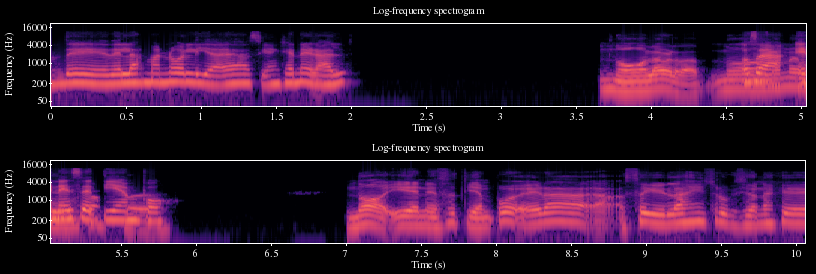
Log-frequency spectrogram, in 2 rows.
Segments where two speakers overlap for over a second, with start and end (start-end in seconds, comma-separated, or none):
4.6-5.8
